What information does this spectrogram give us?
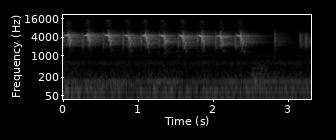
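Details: Plain prinia (prenjak sawah) song: a run of nine evenly spaced, sharp buzzy notes repeated roughly four per second, fading out into a few softer clicks at the end.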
